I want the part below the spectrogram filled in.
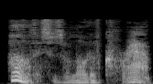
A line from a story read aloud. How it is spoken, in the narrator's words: he muttered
